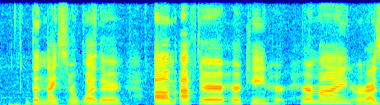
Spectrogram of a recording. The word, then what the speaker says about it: Hermine: After Hurricane Hermine, or as like I still pronounce it, Hurricane Hermione.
